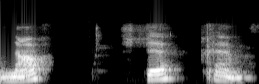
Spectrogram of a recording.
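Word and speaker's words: נפשכם: Okay, and there again, you see the naf, that ends a syllable, and then shechem. So one is a silent shva, and the other one is a sounded one. The first one is silent because it's the end of the syllable.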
